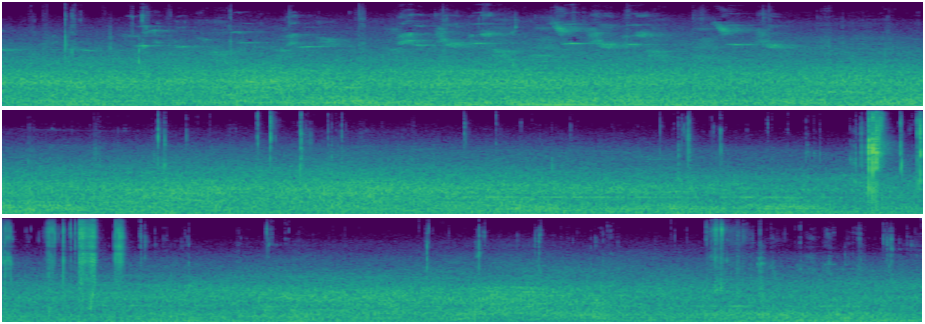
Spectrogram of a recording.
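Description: A person chewing and biting food close to the microphone, with a few sharp crunches about two-thirds of the way through.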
